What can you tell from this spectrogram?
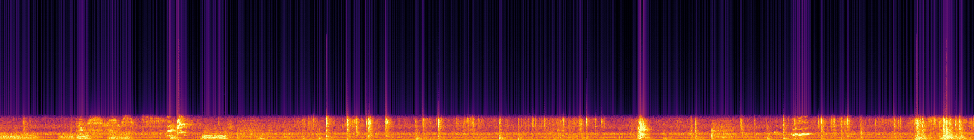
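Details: Yorkshire terrier puppy trapped and unable to escape. It gives short, high yelping whimpers in a cluster at the start and again near two seconds. Steady scratching and sharp clicking taps run throughout.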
